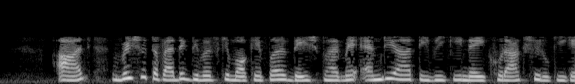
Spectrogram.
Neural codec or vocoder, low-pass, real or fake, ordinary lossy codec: none; 3.6 kHz; real; none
